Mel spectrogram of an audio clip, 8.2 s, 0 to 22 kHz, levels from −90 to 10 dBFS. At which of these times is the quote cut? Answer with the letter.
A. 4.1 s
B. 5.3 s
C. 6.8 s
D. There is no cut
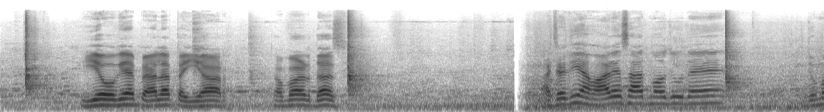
D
